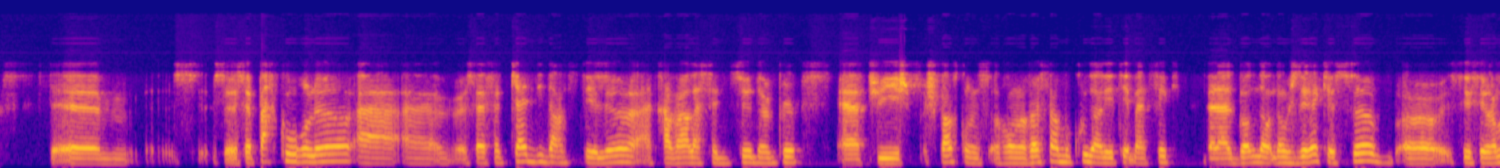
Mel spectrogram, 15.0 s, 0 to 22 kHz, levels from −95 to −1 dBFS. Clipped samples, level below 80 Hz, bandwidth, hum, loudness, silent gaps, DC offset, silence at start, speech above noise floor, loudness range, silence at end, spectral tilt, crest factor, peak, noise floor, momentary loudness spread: under 0.1%; -68 dBFS; 5 kHz; none; -18 LUFS; none; under 0.1%; 0.05 s; 27 dB; 3 LU; 0 s; -7 dB/octave; 16 dB; -2 dBFS; -45 dBFS; 12 LU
